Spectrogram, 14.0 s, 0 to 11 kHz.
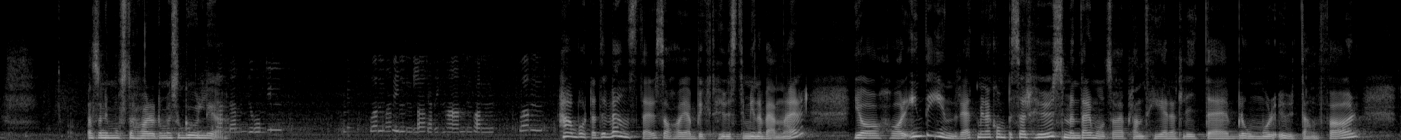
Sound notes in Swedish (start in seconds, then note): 3.4 tjattrar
